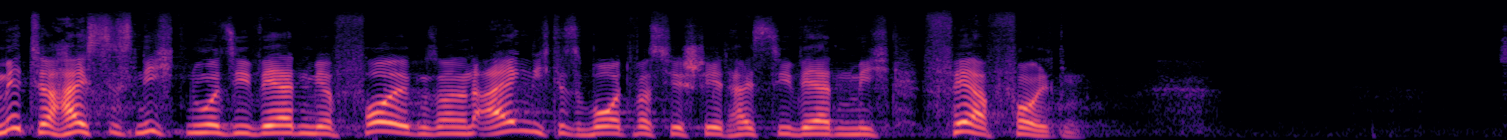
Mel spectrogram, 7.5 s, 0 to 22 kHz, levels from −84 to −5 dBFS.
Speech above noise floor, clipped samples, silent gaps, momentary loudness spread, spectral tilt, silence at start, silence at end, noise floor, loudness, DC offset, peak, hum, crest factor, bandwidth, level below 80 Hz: 47 dB; under 0.1%; none; 9 LU; -5 dB/octave; 0 s; 2.15 s; -76 dBFS; -29 LUFS; under 0.1%; -8 dBFS; none; 22 dB; 15.5 kHz; -82 dBFS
